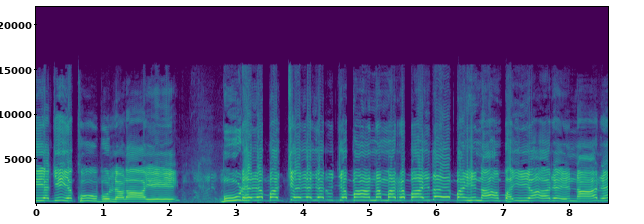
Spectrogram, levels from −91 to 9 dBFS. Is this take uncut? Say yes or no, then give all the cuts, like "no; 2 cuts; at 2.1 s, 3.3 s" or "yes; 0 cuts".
yes; 0 cuts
